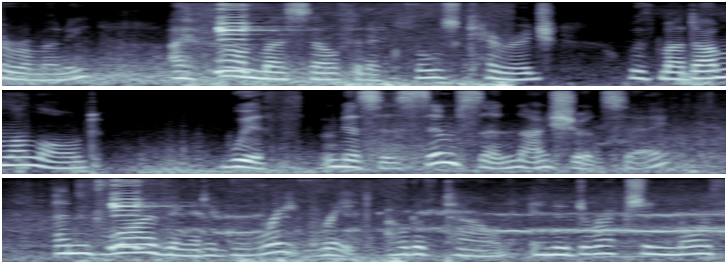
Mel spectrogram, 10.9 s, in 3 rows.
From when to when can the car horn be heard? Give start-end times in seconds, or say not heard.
0.9-2.5, 7.6-9.2.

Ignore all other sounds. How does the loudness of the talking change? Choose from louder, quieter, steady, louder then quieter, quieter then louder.
steady.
